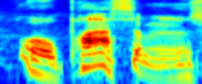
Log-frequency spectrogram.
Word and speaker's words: opossum: North America don't call opossums by their correct name. One is it's less efficient. Opossum is a longer word. It takes more effort to say it than just possum. It's an extra syllable.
